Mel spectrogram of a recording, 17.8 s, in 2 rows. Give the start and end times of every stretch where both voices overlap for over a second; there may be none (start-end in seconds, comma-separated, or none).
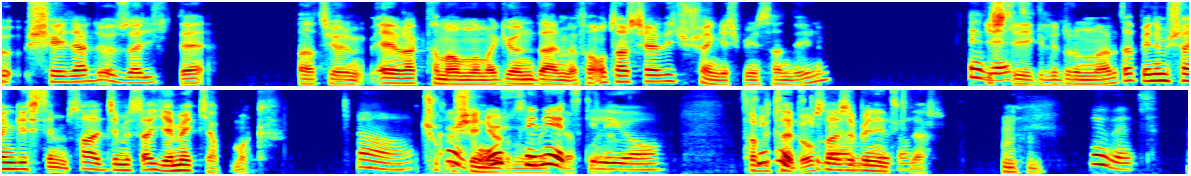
12.0-13.5, 14.4-15.8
